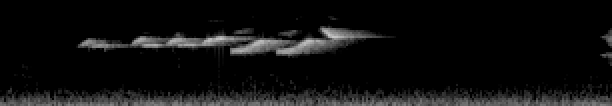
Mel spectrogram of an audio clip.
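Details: Double-collared seedeater giving its Tui Tui song: a short burst of high, clipped whistles descending in pitch, closed by a sharp upward note. Near-silence follows, and a new phrase just begins at the end.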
